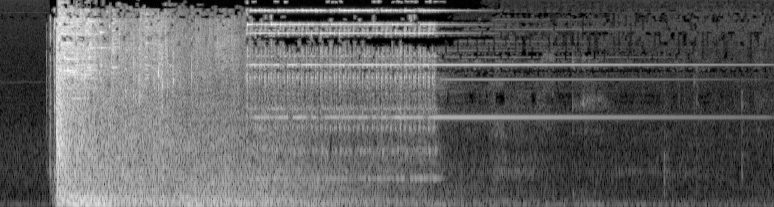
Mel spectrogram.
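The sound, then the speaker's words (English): An outside television broadcasting van explodes at night: a sudden loud blast bursts in, then a long rumbling roar slowly fades. High metallic ringing tones hang over the first half of the decay. “Outside the venue in the dead of night, an outside television broadcasting van explodes.”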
